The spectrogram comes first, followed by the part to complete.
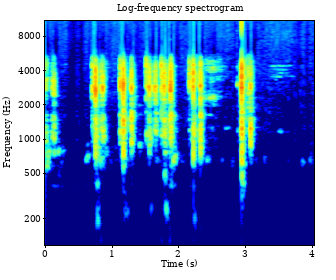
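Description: Typing on a computer keyboard: a quick run of about ten keystrokes, spelling out a file name, that stops about three seconds in.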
